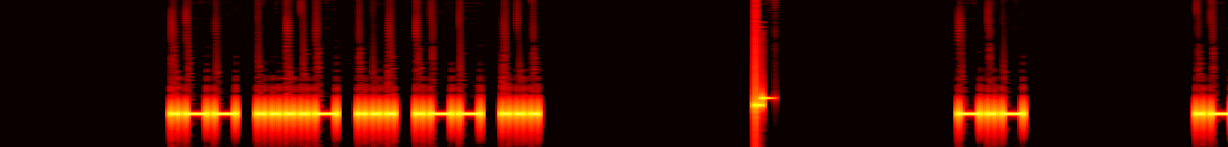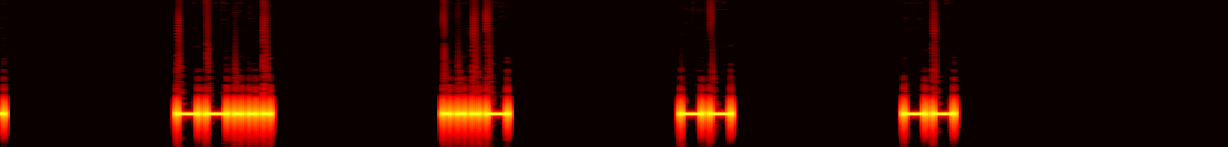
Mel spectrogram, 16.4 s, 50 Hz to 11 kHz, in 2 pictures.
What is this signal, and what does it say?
Morse code, heard as a keyed tone, about 25 wpm, spaced as for 10 wpm, 700 Hz. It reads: W4SWS KA7VMM
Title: USA Call Signs - 8x Character Spacing - 25wpm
